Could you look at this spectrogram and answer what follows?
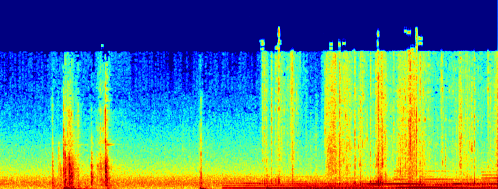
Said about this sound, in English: Jonas opened the tired wooden door of his cabin and stepped outside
